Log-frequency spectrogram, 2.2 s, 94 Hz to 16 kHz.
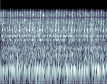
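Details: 1983 Johnson 25 HP two-stroke outboard on a 1973 SmokerCraft, first run, pumping water well: even steady burble at low revs in reverse, no misses or knocks, running smoothly.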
